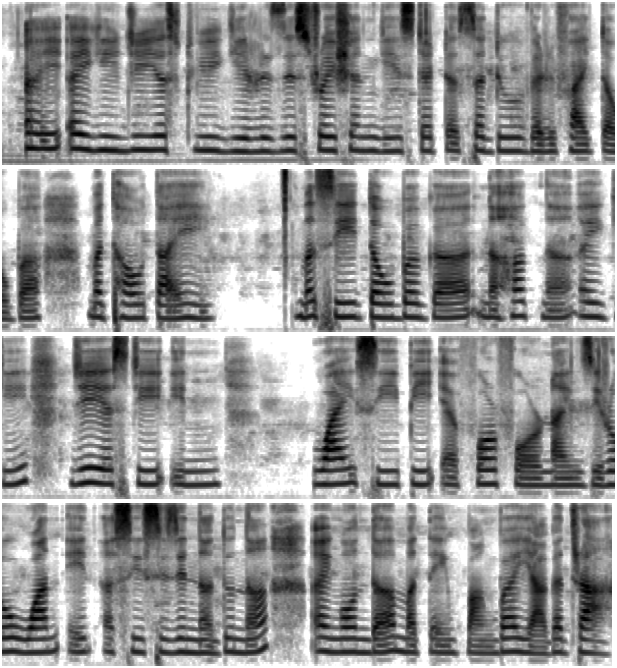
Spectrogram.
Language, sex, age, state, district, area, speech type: Manipuri, female, 18-30, Manipur, Kangpokpi, urban, read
